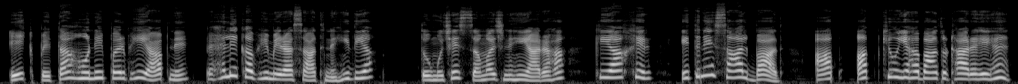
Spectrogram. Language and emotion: Hindi, surprised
